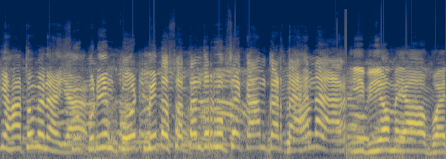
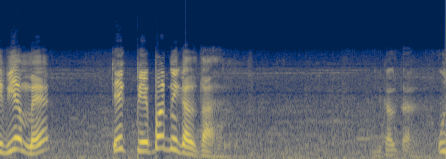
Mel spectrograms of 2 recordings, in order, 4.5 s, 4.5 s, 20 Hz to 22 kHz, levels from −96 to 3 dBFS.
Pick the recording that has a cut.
first; 1 cut; at 3.4 s

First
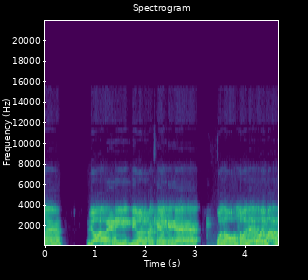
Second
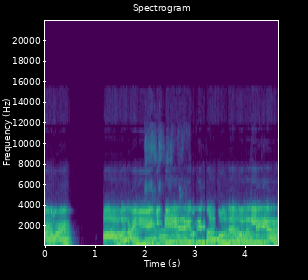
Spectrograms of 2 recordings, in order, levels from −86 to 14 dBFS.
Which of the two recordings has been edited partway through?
second; 1 cut; at 2.7 s

